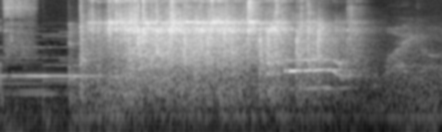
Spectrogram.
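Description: Thousands of dominoes clattering down as a large, densely packed domino structure collapses: a dense rattle of small clicks that starts about a second in and dies away near the end.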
